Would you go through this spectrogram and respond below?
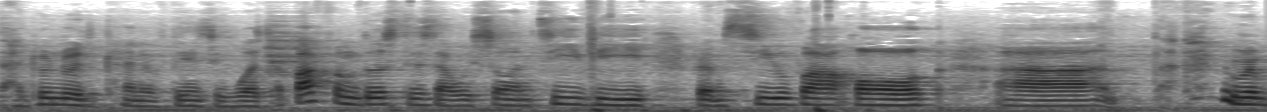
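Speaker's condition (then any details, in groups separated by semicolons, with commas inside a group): No condition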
